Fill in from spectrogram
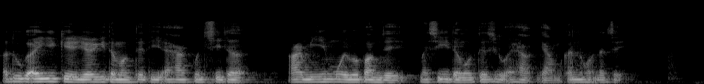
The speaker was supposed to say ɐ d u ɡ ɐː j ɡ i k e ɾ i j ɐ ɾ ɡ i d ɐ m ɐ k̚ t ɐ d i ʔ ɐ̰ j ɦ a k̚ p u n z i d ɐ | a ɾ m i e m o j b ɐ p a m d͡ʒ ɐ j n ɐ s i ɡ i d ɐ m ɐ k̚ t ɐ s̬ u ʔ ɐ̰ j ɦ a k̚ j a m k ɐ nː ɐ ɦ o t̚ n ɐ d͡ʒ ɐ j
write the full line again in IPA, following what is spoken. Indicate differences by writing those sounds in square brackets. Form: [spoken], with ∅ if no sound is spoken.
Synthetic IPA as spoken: ɐ d u ɡ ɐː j ɡ i k e ɾ i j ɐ ɾ ɡ i d ɐ m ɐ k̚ t ɐ d i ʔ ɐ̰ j ɦ a k̚ p u n [s] i d ɐ | a ɾ m i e m o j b ɐ p a m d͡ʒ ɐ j [m] ɐ s i ɡ i d ɐ m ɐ k̚ t ɐ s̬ u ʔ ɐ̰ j ɦ a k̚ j a m k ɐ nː ɐ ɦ o t̚ n ɐ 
